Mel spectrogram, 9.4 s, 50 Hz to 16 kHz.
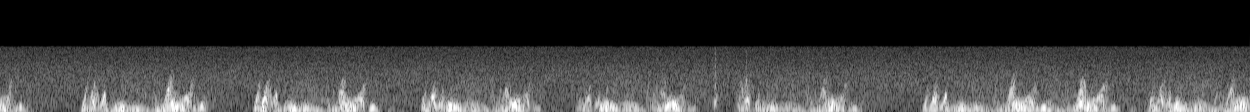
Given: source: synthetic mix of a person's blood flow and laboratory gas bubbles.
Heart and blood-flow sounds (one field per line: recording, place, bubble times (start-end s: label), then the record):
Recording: Doppler ultrasound of blood flow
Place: precordium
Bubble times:
5.34-5.42 s: bubbles
5.52-5.64 s: bubbles
From the record:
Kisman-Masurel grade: 111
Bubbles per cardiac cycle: 1 to 2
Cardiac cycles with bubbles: 1 to 10%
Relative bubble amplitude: barely perceptible (0.100 to 0.250)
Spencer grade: 1 (occasional bubble signal discernible with the cardiac motion signal, with majority of cardiac periods free of bubbles)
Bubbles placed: only in the low amplitude regions of the cardiac cycle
